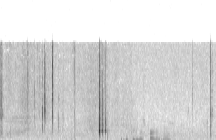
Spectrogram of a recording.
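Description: Light clicks and knocks of a crossbow being handled, with one sharp click about two seconds in. A faint low murmur of voice follows.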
